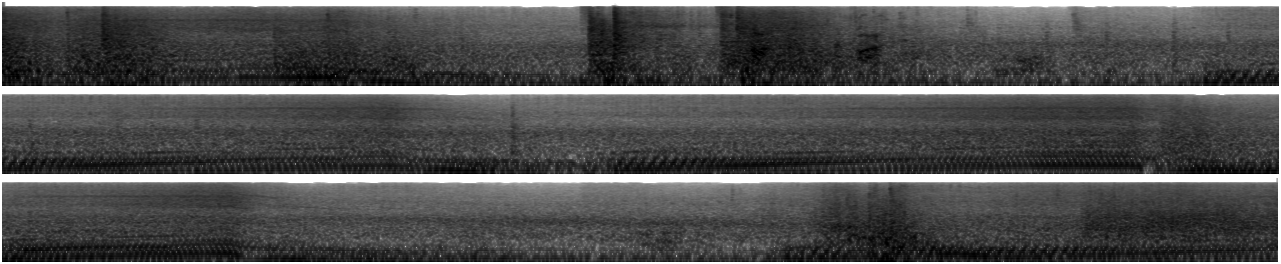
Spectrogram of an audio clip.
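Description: A car engine revs up and down repeatedly.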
